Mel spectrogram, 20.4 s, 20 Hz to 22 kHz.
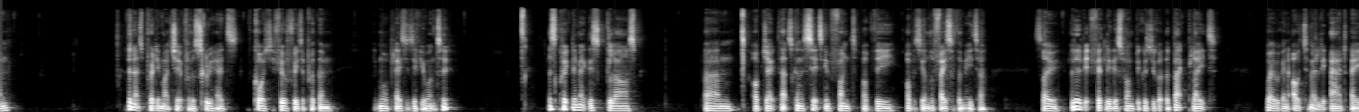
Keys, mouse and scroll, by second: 0.2 click, 0.4-1.2 scroll down 13, 1.2-2.8 middle drag, 2.8 click, 3.1 click, 3.5-4.3 middle drag, 4.3-4.7 scroll down 3, 4.7-7.5 shift+middle drag, 7.5 Delete, 8.2-8.9 middle drag, 8.9 click, 9.2 Tab, 10.8 alt+click, 11.8 shift+d, 12.7 Tab, 13.2 Tab, 14.6 p, 14.8 Tab, 15.9 click, 16.6-18.5 click, 18.5-20.3 drag.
